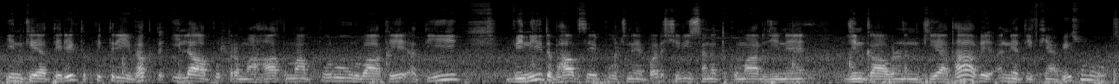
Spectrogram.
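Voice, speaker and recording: A man's voice: mid-range voice, animated. Man reading scripture over street noise. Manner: measured recitation with stumbles and chatty asides. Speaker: scripture reader. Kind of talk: reading a holy text aloud.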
